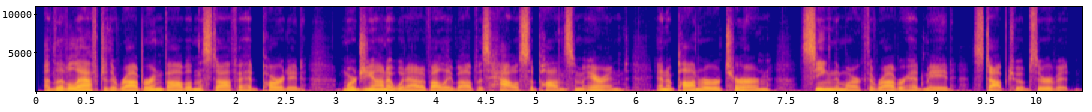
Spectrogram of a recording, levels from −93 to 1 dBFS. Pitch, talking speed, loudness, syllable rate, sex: 115 Hz, 200 wpm, -20 LUFS, 5.9 syllables/s, male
